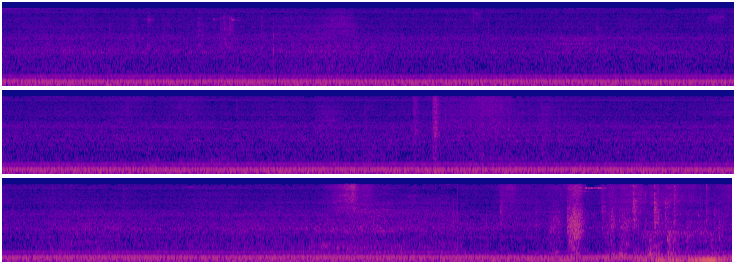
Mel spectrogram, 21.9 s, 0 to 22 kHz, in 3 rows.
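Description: Golden Dragon Astar electric city bus standing still with a steady electrical hum. Near the end there are a few knocks, and the whine of its Golden Dragon TZ210XS 100 kW traction motor starts to rise as the bus pulls away.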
